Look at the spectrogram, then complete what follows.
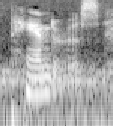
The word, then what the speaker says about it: Pandarus: but I think it's Pandarus. I think you're supposed to emphasize that first syllable.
